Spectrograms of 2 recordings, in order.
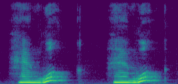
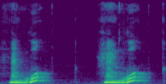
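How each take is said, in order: The two takes are said the same way.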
